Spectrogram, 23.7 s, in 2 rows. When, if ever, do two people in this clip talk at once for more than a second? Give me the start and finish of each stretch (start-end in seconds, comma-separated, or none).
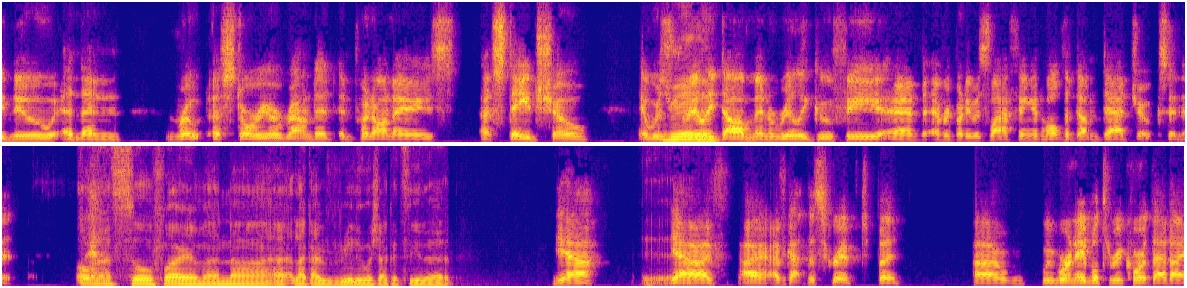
none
